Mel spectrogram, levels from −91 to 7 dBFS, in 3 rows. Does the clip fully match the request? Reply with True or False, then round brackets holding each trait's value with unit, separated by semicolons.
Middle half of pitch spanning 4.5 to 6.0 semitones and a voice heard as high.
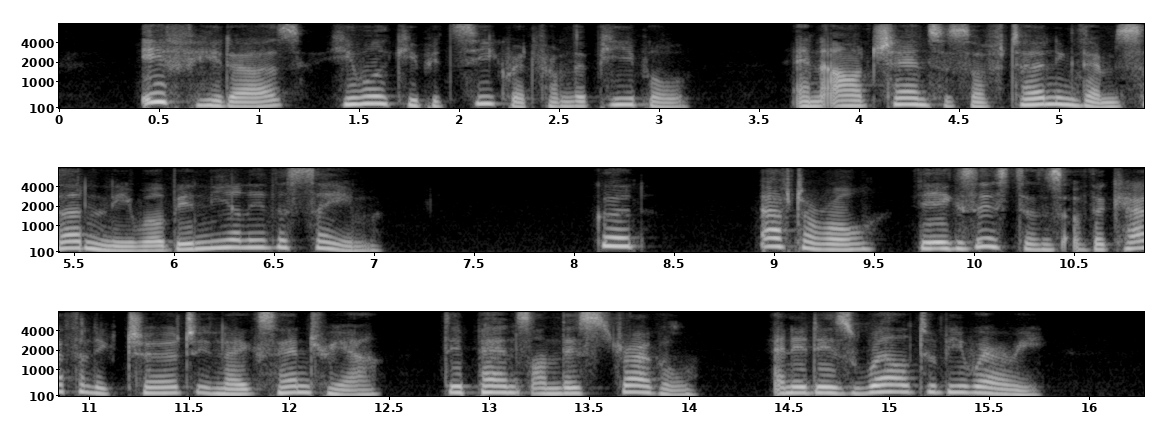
True (5.2 semitones; 200 Hz)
